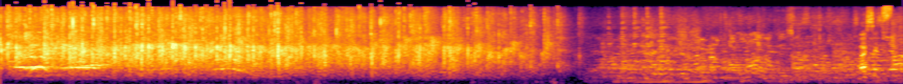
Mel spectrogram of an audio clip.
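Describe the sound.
At a pitch event, an audience breaks into dense, steady applause for the next person to pitch, holding strong for about seven seconds, then stops abruptly as a single voice begins speaking.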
